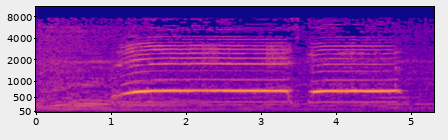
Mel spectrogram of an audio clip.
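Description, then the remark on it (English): A small scooter engine whines loudly, revving in two sustained high-pitched bursts separated by a brief dip, over a low background rumble, in streets of whitewashed houses so narrow only scooters can pass, in the island village of Scari. “Whitewashed houses line streets so narrow that only the scooters can pass.”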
